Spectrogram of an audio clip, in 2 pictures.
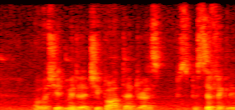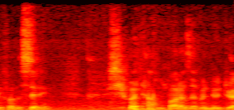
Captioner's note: laughs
